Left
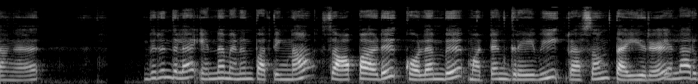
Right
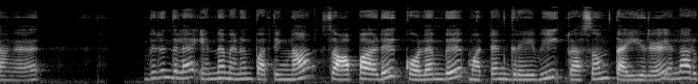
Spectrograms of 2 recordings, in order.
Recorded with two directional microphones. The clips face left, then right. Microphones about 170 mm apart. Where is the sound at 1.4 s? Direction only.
15° left (ahead or behind).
